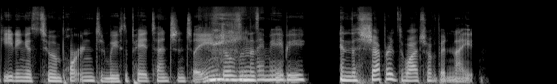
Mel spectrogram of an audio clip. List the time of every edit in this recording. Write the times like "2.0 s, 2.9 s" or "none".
1.2 s, 1.9 s, 2.6 s, 4.0 s, 4.4 s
